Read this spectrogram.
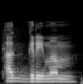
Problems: background sounds at intervals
